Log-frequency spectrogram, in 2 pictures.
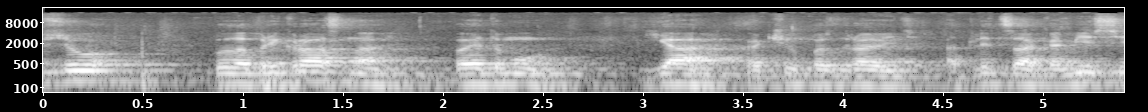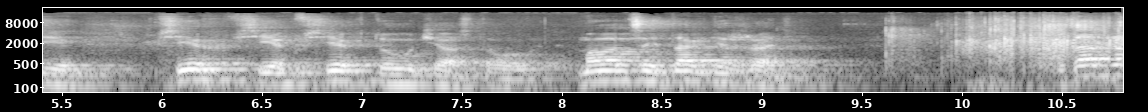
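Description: A middle-aged man speaks with animation into a microphone over loudspeakers in a large hall.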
